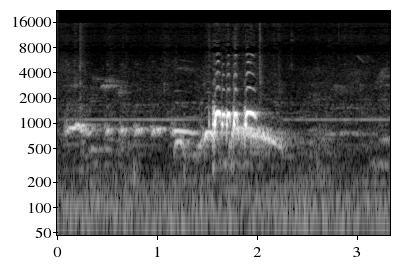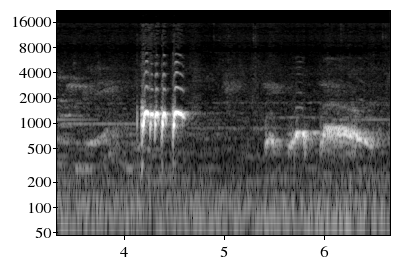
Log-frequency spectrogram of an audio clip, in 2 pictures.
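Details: Song of a local zebra dove, played to draw answering calls from other doves. Two stuttering coo bursts come about two and a half seconds apart, then a quieter, lower, descending coo.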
